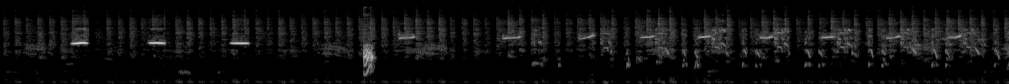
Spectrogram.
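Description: Birds calling: three loud, clear whistled notes under a second apart, then a single downward-sliding note, then a long run of short, high, upturned chirps about every half second.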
